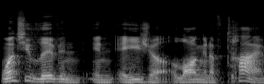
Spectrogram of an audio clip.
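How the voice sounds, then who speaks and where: A man with an American accent speaks at a moderate pace in a bright, sharp tone with ordinary pitch variation. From Chicago, US Midwest. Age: 40s. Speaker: expat vlogger. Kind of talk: casual personal vlog. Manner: halting, many fillers.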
